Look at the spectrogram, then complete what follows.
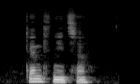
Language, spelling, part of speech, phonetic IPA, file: Polish, tętnica, noun, [tɛ̃ntʲˈɲit͡sa], LL-Q809 (pol)-tętnica.wav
